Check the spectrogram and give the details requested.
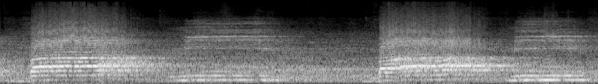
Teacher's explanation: দুই ঠোঁটের ভেজা অংশের মধ্যে বা মিম এগুলোকে উচ্চারণ করতে হয়।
